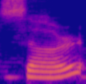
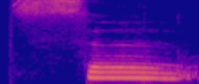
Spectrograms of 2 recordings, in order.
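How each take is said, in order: First: The vowel is said with an r colouring. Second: The vowel is a long plain sound without r. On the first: The speaker calls it wrong. "the pronunciation is not sir as we say now" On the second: The speaker calls it right. "it is sir, like this"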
